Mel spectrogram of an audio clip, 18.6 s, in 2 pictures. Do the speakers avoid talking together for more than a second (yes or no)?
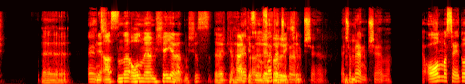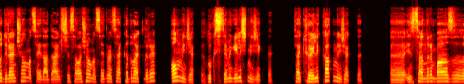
no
